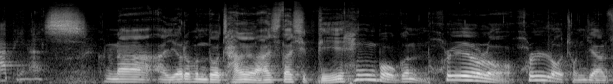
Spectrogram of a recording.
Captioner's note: speaking Korean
